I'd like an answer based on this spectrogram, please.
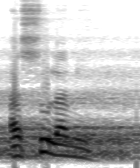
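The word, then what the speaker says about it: السلمي: ada di Hijaz itu dinamakan dengan apa assulami kalau dibaca asalimi asalimi ya itu suku kecil yang ada di Madinah namanya Banu Salamah beda ya kalau asulami itu Banu sulaim suku sulaim kalau As assalimi ya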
